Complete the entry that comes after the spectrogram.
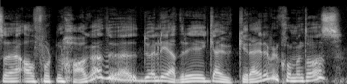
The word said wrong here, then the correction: Gaukareiret: Uttalte jeg Gaukereiret nå riktig? – Ja. Vi sier vel litt mer rundere kanter, så vi sier Gaukareiret.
